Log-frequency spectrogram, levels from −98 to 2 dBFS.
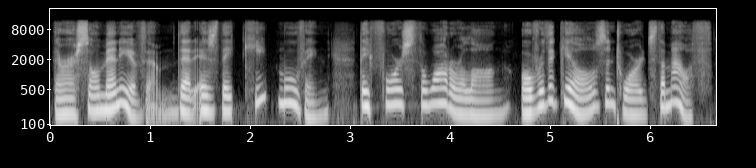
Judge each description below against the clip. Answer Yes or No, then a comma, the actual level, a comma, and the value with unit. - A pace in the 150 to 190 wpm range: No, fast, 205 wpm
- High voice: Yes, high, 200 Hz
